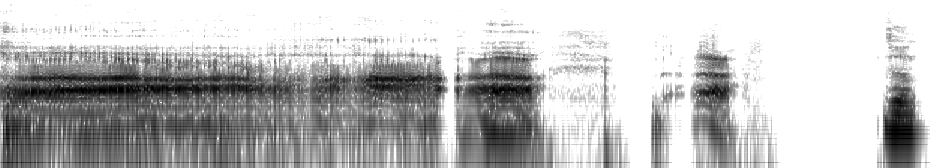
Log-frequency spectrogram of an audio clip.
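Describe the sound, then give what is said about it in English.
A voice imitates a lion's roar with a long, loud, rumbling growl of about three seconds, followed by a few shorter grunting bursts and a brief final snarl. “The noise of a lion.”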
